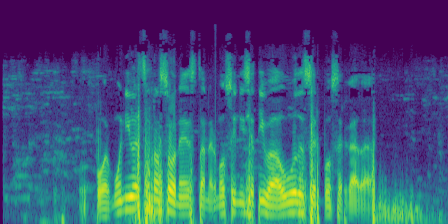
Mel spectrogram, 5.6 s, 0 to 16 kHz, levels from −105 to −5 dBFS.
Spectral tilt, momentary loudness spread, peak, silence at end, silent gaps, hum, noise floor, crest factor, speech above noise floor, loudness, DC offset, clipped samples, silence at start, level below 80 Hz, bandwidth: -7 dB/octave; 19 LU; 0 dBFS; 0.35 s; none; none; -47 dBFS; 16 dB; 31 dB; -16 LUFS; under 0.1%; under 0.1%; 0.75 s; -34 dBFS; 7.2 kHz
